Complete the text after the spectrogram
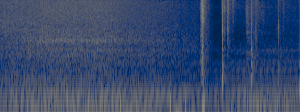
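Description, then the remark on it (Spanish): A car engine rumbles steadily with a low, even drone for several seconds on the drive home, then a series of sharp mechanical clicks and clunks follows as the car is parked and the driver gets out. No one speaks. “estacioné y salí del carro.”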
